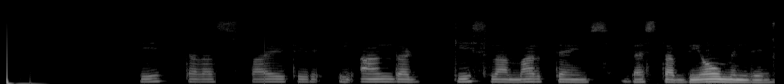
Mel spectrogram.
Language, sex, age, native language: Icelandic, male, 30-39, Polish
